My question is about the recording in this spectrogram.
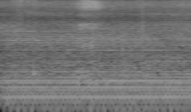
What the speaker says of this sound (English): I've got a generator going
